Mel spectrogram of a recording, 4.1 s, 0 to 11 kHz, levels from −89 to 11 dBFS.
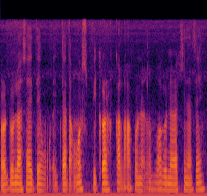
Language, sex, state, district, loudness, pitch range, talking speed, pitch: Nagamese, male, Nagaland, Dimapur, -22 LUFS, 105-115 Hz, 200 wpm, 110 Hz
